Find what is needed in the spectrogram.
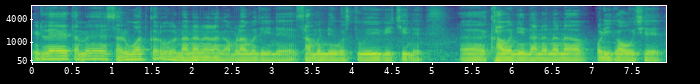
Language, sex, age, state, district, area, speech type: Gujarati, male, 60+, Gujarat, Ahmedabad, urban, spontaneous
